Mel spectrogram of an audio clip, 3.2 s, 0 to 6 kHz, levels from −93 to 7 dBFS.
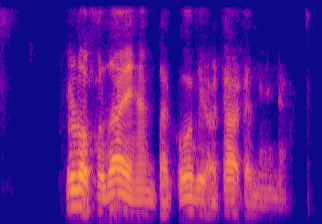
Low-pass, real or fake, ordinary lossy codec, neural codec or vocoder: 5.4 kHz; fake; AAC, 48 kbps; codec, 44.1 kHz, 3.4 kbps, Pupu-Codec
